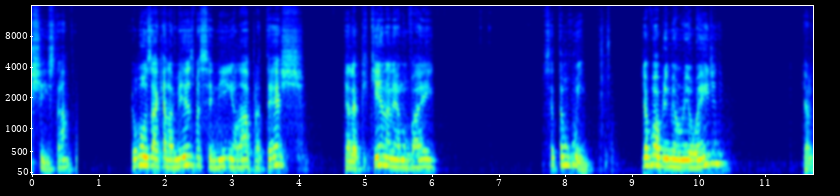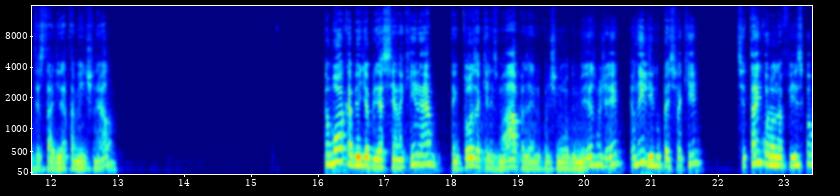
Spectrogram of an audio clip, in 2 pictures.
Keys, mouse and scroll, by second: 1.8 click, 5.7 click, 6.6 click, 9.8 click, 15.1 click, 18.2 click, 21.0 click.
